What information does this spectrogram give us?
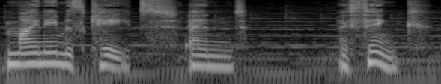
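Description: A young woman playing a dazed, haunted campground manager, narrating in the first person in a horror audio drama in a measured, introspective way. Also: fairly low pitch, fairly even intonation, a little mellow, soft background music. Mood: dazed, uneasy. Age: young adult.

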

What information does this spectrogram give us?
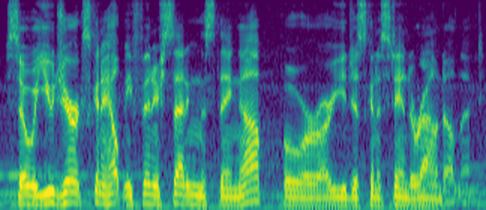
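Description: A practical, bossy young college man played by an actor in a horror audio drama. He is low-pitched and directive with a sardonic edge, over prominent music. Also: a little fast, lightly acted. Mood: impatient. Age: young adult. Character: bossy, practical male college student organizing a ritual. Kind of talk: radio horror drama acting.

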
